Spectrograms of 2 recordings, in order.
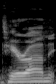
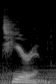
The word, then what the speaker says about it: Terran: So it's pronouncing that Terran is crazy.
